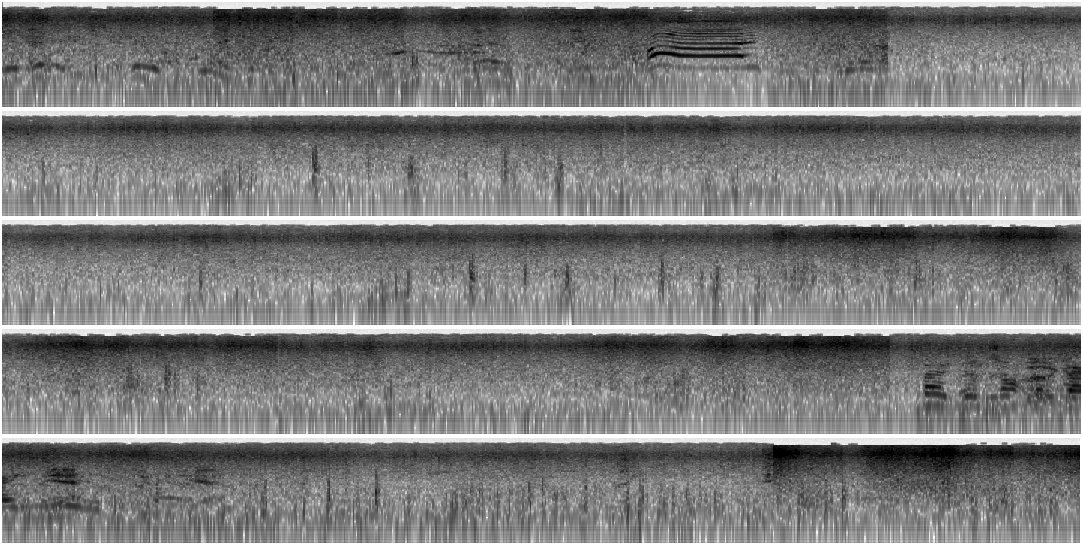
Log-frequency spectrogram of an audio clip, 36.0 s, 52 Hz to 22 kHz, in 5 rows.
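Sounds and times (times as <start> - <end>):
boat engine droning: 0.0 - 35.9
water noise: 0.0 - 35.9
wind: 0.0 - 35.9.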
